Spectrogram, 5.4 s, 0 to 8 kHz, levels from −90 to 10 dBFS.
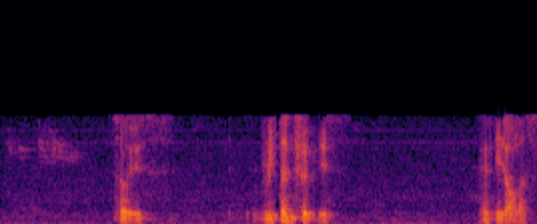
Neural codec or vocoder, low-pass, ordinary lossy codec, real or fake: none; 7.2 kHz; AAC, 16 kbps; real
